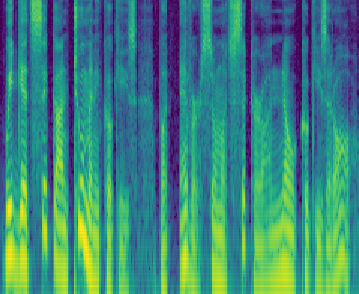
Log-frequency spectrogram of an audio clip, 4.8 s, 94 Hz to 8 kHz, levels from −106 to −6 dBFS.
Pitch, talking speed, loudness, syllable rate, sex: 130 Hz, 215 wpm, -20 LUFS, 5.2 syllables/s, male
